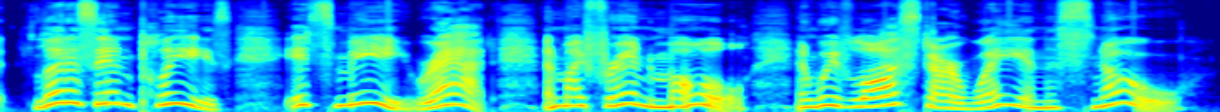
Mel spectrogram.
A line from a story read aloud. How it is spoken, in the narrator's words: cried the rat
